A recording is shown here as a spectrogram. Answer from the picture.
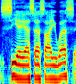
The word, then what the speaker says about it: Cassius: That's spelled CASSIUS.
